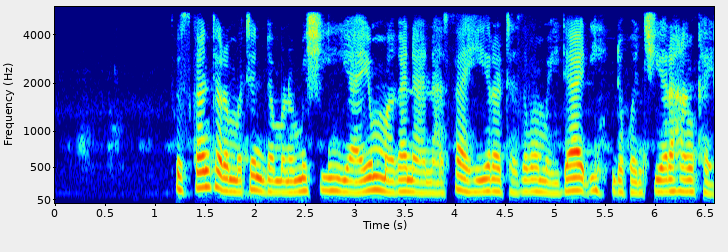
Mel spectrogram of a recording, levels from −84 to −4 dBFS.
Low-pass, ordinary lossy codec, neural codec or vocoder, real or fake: 5.4 kHz; none; none; real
